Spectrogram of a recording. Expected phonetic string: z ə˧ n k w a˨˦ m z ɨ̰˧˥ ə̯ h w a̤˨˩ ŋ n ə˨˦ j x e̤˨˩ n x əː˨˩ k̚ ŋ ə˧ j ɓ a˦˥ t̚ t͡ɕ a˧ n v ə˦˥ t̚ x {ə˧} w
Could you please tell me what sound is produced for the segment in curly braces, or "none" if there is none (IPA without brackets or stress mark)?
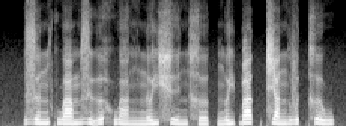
ə˧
